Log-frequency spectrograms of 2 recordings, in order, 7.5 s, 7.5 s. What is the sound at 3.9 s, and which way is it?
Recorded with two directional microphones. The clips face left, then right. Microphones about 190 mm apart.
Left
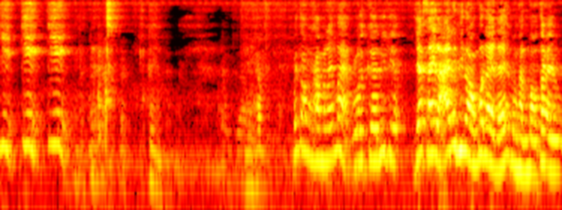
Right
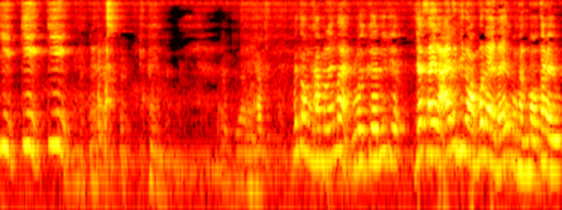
Speech, 25° left (ahead or behind).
